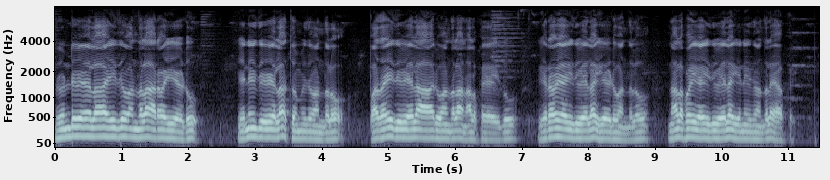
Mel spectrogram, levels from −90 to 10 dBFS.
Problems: background sounds at intervals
